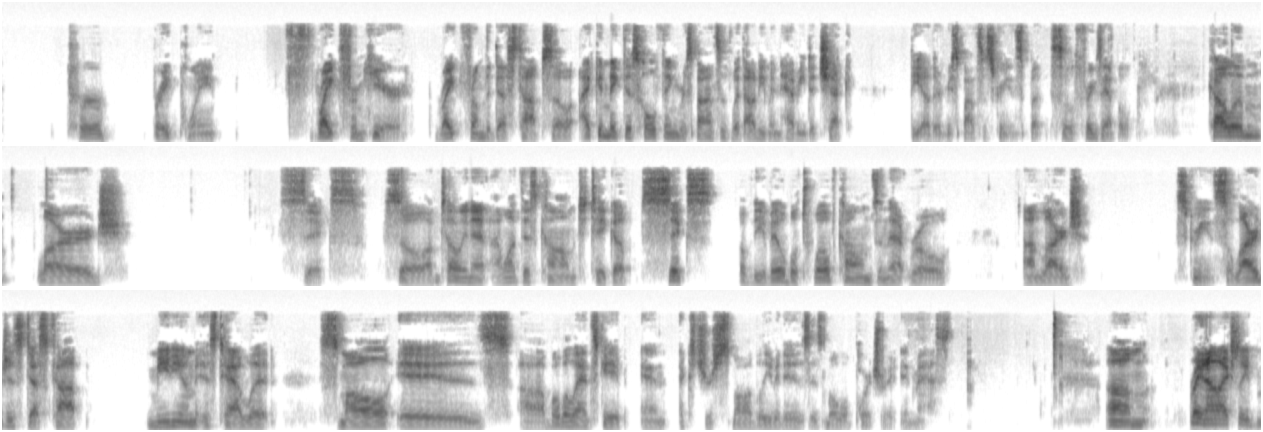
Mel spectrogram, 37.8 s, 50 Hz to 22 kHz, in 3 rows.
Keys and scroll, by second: 16.4 Return.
